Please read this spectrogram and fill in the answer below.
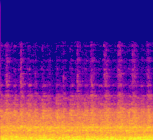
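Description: Faint, steady low background noise with no distinct sound in it: room tone.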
